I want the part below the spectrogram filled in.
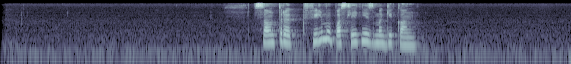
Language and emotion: Russian, neutral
